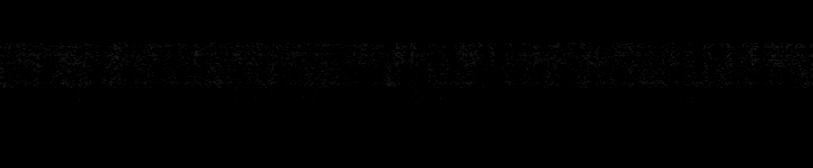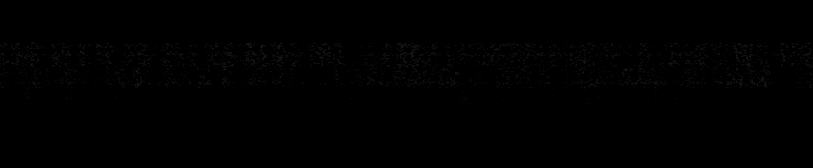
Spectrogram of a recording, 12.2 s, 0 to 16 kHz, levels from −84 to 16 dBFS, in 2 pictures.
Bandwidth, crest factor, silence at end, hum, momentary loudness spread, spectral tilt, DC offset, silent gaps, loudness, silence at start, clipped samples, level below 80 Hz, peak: 12 kHz; 20 dB; 0 s; none; 1 LU; 2 dB/octave; under 0.1%; none; -70 LUFS; 0 s; under 0.1%; under -90 dBFS; -54 dBFS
